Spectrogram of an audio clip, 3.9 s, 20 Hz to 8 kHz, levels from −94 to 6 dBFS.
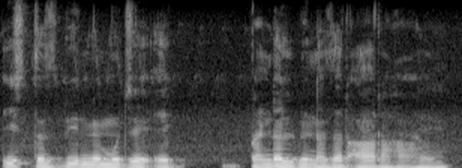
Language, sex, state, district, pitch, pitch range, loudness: Hindi, male, Arunachal Pradesh, Lower Dibang Valley, 110 Hz, 100-120 Hz, -15 LUFS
